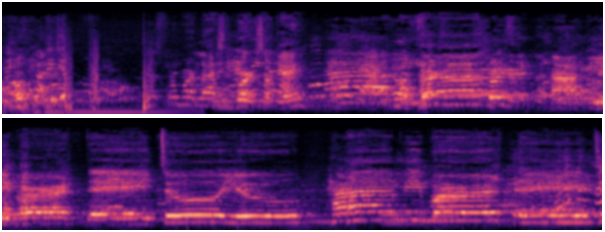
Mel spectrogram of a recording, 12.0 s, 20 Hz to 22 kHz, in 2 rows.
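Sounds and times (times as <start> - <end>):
man singing: 5.8 - 12.0.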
